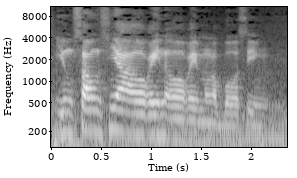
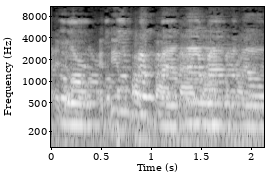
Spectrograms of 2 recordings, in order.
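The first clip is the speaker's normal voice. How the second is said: high chipmunk pitch shift; pitched up like a kid; child voice changer; 8 semitones higher, 3 dB louder than usual. Shown as a demonstration.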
